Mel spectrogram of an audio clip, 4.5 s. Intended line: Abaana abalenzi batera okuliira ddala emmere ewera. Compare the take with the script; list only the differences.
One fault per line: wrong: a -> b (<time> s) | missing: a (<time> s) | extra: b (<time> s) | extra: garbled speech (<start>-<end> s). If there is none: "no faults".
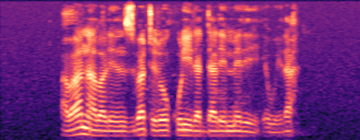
no faults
